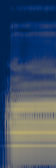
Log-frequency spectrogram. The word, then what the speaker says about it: molybdenum: It's spelled so crazily that I have a hard time pronouncing it. – Oh. – So I'm in a molybdenum loop. Molybdenum is what it is. – Molybdenum.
